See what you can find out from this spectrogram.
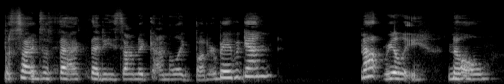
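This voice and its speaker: A woman's voice: sits high, animated, normal speed, husky, exaggerated voice. A woman voicing a small, eager female baby dragon assistant in a cartoon-style audio story, gushing and informal. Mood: casual.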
